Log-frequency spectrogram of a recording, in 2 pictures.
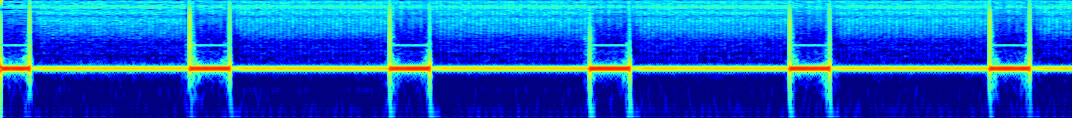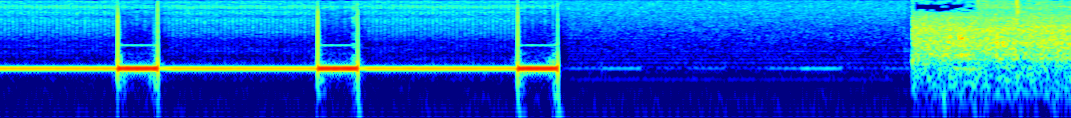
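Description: Videotape countdown-leader tone: one steady mid-pitched tone with a louder beep on every second, nine in all, as the clock counts down from ten. It cuts off suddenly just after the eighth second.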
